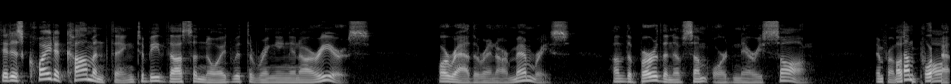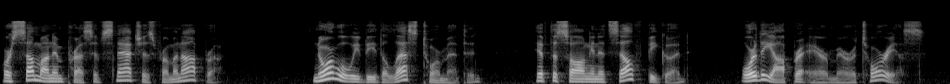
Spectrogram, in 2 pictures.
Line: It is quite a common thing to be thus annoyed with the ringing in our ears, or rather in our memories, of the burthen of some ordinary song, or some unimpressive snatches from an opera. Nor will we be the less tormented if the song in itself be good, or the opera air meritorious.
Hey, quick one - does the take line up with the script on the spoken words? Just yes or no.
no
